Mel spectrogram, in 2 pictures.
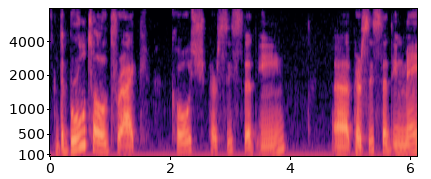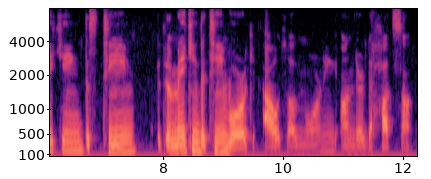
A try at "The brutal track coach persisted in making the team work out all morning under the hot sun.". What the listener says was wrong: No, your intonation was not good. Try to read it one more time, more slowly and more deliberately, more carefully.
